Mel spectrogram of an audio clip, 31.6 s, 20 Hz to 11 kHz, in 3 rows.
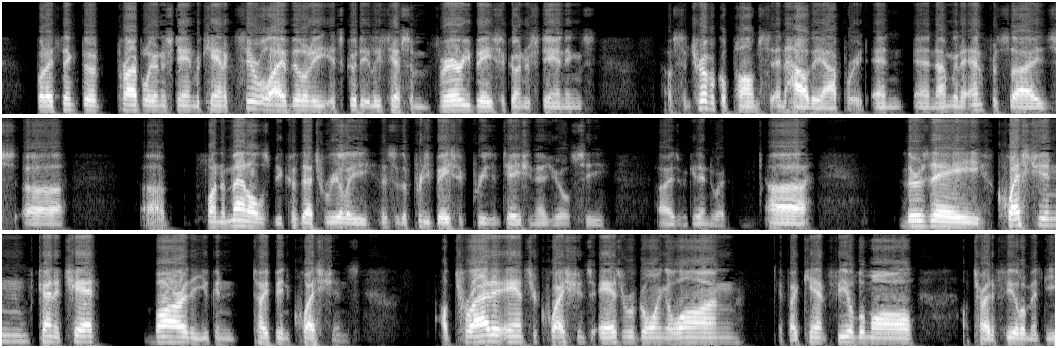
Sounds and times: Speech: 0.4s - 6.0s, 6.6s - 11.2s, 12.0s - 18.7s, 19.6s - 24.7s, 25.5s - 31.6s.

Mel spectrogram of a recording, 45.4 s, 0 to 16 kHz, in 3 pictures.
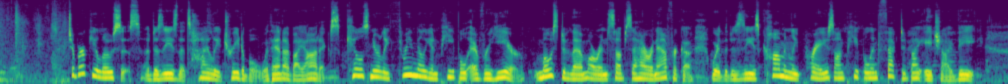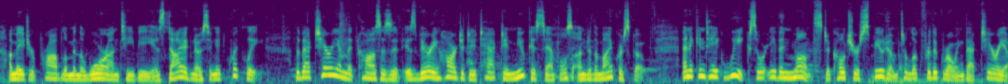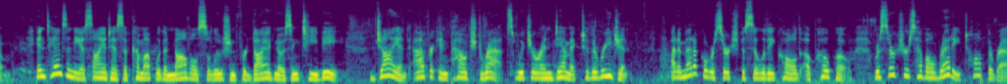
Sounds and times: Speech: 1.0s - 39.7s, 40.3s - 45.3s.

